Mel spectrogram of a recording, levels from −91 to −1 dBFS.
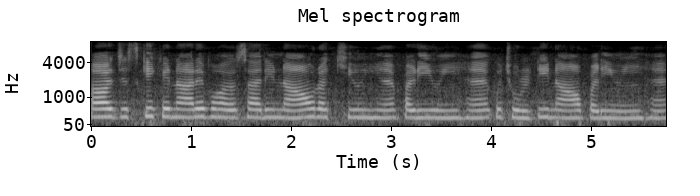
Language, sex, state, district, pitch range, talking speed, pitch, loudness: Hindi, female, Chhattisgarh, Bilaspur, 225-245 Hz, 185 wpm, 230 Hz, -31 LUFS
